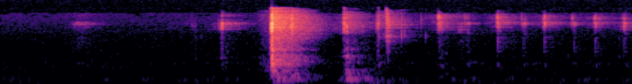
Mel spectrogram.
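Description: Computer keyboard typing: one sharp keystroke about a second in, followed by a few lighter key clicks.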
